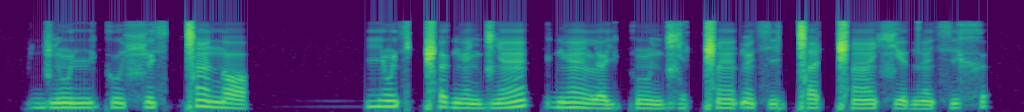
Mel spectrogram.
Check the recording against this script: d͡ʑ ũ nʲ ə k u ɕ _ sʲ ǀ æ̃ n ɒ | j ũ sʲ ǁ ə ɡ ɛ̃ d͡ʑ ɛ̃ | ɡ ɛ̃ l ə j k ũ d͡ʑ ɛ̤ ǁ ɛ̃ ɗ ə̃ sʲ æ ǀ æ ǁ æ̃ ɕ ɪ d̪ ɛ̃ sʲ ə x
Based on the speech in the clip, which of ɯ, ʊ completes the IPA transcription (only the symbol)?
ʊ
